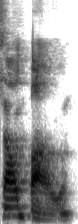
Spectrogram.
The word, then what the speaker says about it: São Paulo: It's São Paulo. São Paulo? Paulo. Paulo. All right. So, it's almost like the Brazilian version of the Italian word, Paulo.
